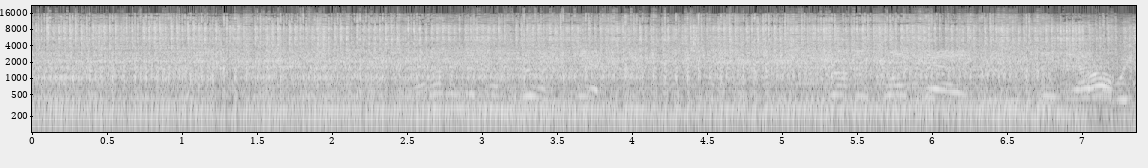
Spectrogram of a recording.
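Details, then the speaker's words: Vintage two-stroke snowmobile screaming at a very high, slightly ragged idle; high idle suspected from idle screw turned up, uneven running suspected from a bad plug on one cylinder. "Yeah, it's revving to the moon and sprung weird, waited weird. It sounds like someone's got the idle turnway up and it's got a bad plug."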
